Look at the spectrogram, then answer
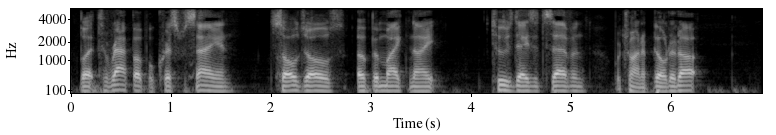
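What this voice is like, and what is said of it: Philadelphia-area Delco accent. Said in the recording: “the accent, the Delco accent, which is basically our accent ... That whole East Coast Philly thing ... And we all do it.”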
